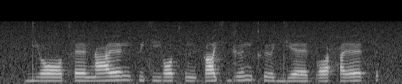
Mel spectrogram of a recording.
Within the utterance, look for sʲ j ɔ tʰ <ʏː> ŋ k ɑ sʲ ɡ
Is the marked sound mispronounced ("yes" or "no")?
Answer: yes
